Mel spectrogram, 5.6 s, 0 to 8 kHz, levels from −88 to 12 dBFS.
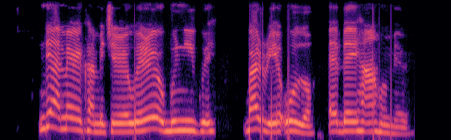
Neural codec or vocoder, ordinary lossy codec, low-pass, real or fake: none; Opus, 32 kbps; 7.2 kHz; real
